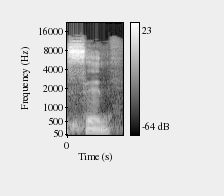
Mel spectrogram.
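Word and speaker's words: שׂ: When it's on the left side it's a sin. Okay. Shin sin shin sin shin. So this uh when it's a sin, it is an s sound just like a sam.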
